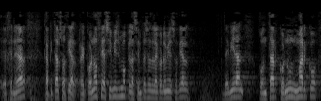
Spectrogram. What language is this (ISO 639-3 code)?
spa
